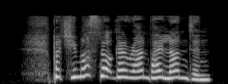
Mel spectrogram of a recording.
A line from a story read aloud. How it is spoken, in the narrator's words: cried Marianne in the same hurried manner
